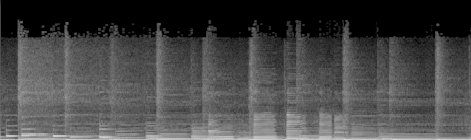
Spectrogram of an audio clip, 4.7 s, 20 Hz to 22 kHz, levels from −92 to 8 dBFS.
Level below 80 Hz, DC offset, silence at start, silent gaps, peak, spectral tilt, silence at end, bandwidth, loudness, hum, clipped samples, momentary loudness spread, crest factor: -22 dBFS; under 0.1%; 0 s; none; -4 dBFS; -6.5 dB/octave; 0 s; 17 kHz; -17 LUFS; none; under 0.1%; 2 LU; 12 dB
